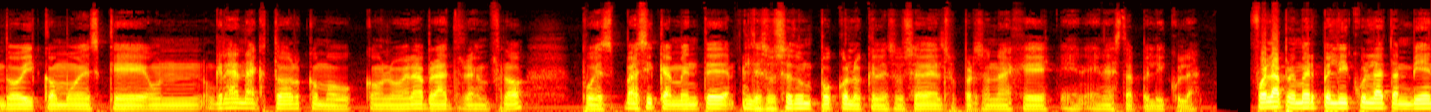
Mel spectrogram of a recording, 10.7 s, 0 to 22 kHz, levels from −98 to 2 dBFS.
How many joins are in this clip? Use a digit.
0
